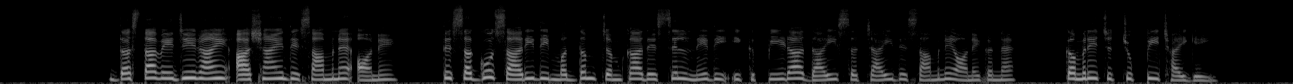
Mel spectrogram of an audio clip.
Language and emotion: Dogri, sad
